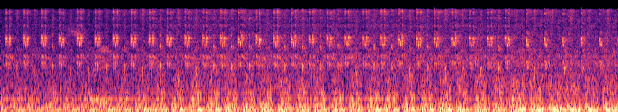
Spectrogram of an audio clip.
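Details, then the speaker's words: LS-powered Chevrolet Caprice PPV police car, engine hot: rough idle with an uneven top-end tick-knock that appears a while after startup. Checking one injector made a big difference but the noise remains; a dead cylinder from the clogged injector and a loose spark plug. "oh okay that's made a big difference wow but it's still there that's weird"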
